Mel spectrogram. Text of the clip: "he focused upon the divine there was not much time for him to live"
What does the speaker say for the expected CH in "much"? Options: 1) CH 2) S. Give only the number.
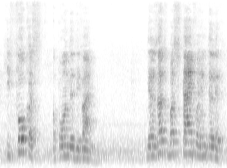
2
